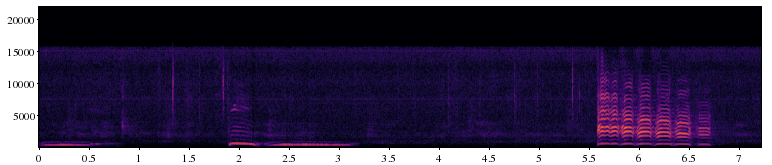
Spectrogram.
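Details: Burt, a 19-year-old pet ringneck (Barbary) dove, bows and gives soft, low coos indoors: a short coo, then a longer dipping one, then a rapid rolling run of about six pulses, with the room otherwise quiet.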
